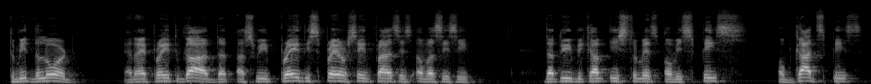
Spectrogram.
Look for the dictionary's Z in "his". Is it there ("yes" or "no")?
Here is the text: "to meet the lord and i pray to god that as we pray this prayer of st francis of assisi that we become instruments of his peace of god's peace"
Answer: no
